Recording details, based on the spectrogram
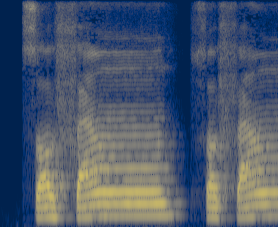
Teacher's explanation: Nah, sedangkan ikhfa itu tengah-tengah antara idhar dan idgham. Jadi nunnya tidak dibaca jelas dan juga tidak diidghamkan ke huruf setelahnya.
